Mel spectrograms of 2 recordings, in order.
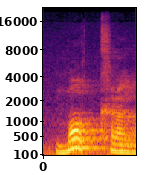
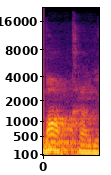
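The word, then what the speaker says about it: mock: 킹 제임스 역의 이 모크라고 하는, 영국 사람들은 모크라고 읽고 미국 사람들은 마크라고 읽는데 M-O-C-K.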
